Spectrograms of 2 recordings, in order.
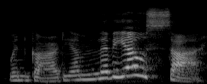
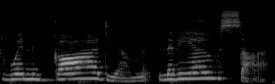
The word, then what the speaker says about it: Wingardium Leviosa: having much more luck Wingardium Leviosa he shouted waving his arms like a windmill you're saying it wrong Harry heard Hermione snap its Wingardium Leviosa make the GAR nice and long you do it then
